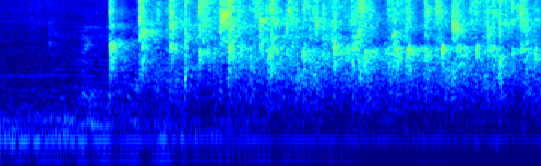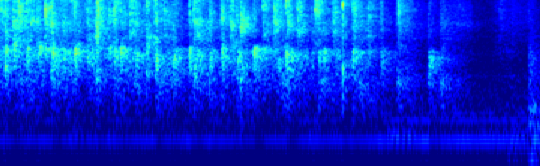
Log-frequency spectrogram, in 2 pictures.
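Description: An audience applauds steadily for several seconds, a dense crowd of hand claps building quickly and holding at a strong, even level before tapering slightly at the end, with a low hum underneath.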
